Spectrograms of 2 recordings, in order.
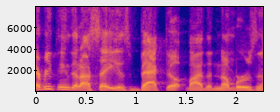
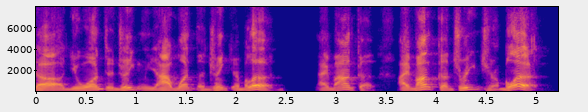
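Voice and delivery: poorly done, fake put-on Russian accent. Joking about a listener's hot Russian on air, bad Russian accent. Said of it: "I need to work on my Russian accent".

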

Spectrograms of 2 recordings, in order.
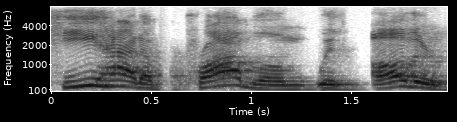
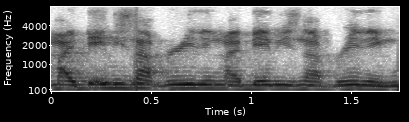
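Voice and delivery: ordinary talk

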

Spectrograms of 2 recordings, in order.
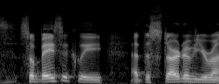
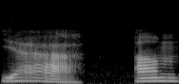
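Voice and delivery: put-on worried, concerned tone, higher pitch; 6 semitones higher than usual. Retelling a phone call with his wife, imitating Jenna's concerned voice. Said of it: "I can hear in her voice".

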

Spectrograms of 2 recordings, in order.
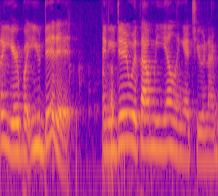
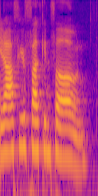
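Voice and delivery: ordinary talk

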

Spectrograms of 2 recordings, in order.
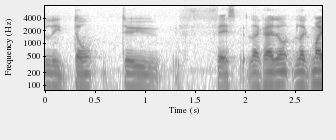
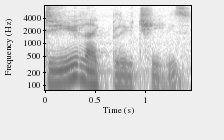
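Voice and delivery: silky, smooth radio-announcer voice; 7 dB quieter than usual. Taking a turn asking Christine a question, in a smooth announcer voice. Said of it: "this is like your smooth announcer voice now".

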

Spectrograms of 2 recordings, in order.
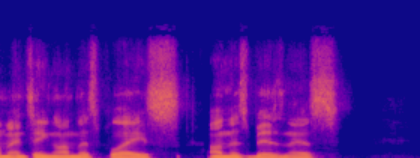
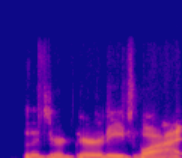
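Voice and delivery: put-on smoker voice, much quieter; 2 semitones lower, 4 dB quieter than usual. Riffing along with another speaker, doing the Fed Smoker voice. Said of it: "The Fed Smoker voice gets me".

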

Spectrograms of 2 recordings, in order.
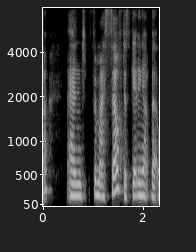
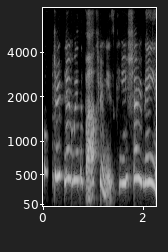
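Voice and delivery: tiny, very high, cute little donkey voice; 14 semitones higher than usual. Retelling how she voiced the donkey at toothbrushing time, in a little donkey voice. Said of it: "putting on the little voice".

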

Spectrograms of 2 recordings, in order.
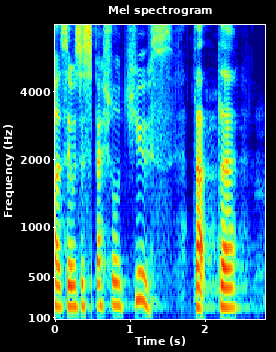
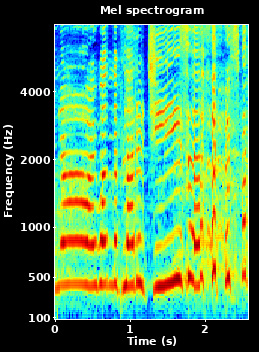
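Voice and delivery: put-on very loud, very high, whiny, insistent toddler shout; 11 semitones higher, 9 dB louder than usual. Retelling a small boy in a grocery trolley refusing his mum, imitating the toddler's demand. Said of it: "He was like".

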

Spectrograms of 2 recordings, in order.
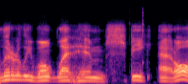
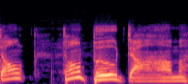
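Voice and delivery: put-on nice little voice, louder; 4 dB louder than usual. Retelling how a wrestler calmed a booing crowd: imitating Cody Rhodes' nice little voice. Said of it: "he can put on that nice little voice of his and go".

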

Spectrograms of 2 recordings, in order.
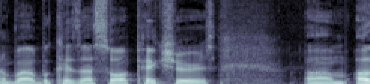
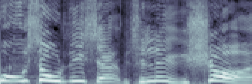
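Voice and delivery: put-on cockney-accented child voice; 5 dB louder than usual. Imagining an american couple's child who speaks with a cockney accent. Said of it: "speaking with like a cocky accent".

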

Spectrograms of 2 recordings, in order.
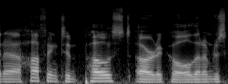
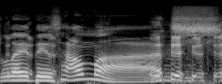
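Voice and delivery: loud, high, over-the-top put-on Kazakh accent; 6 semitones higher, 7 dB louder than usual. Retelling chatting up some ladies: Borat impression. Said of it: "with my Borat impression".

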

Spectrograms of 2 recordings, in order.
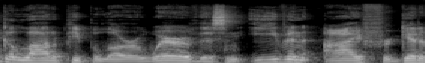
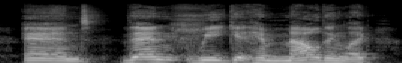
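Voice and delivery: usual speaking voice

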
